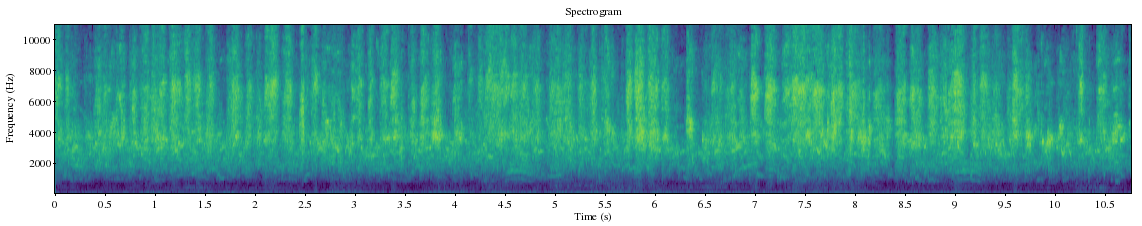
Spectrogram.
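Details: Several caged budgies on a morning, chattering nonstop: a long run of rapid scratchy warbles and thin high tweets from many birds together, growing slightly louder midway.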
